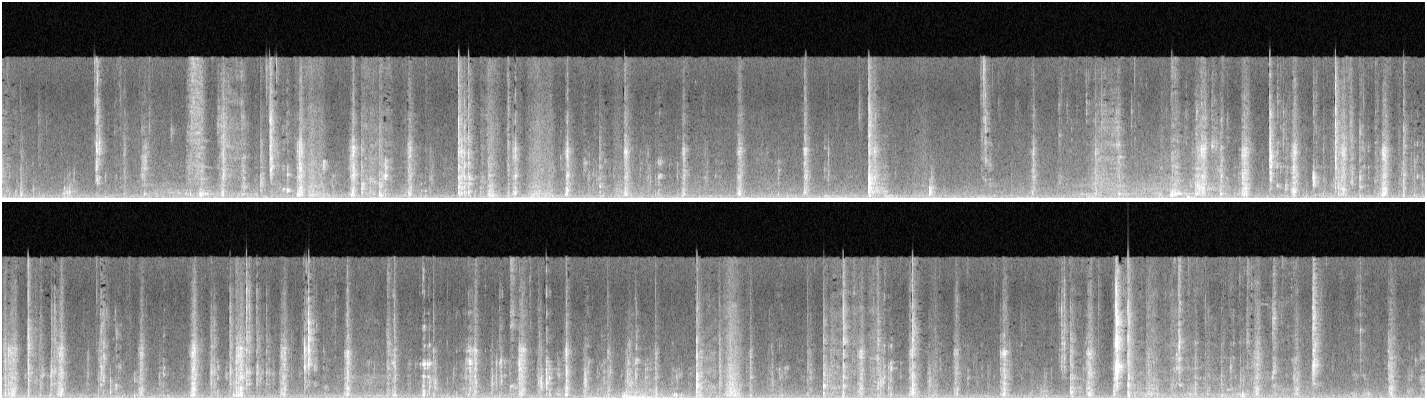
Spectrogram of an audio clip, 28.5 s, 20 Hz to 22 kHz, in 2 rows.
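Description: Close-miked chewing and biting of side dishes, with frequent small sharp clicks of chopsticks against a plastic side-dish tray. One click stands out louder about 25 seconds in.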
